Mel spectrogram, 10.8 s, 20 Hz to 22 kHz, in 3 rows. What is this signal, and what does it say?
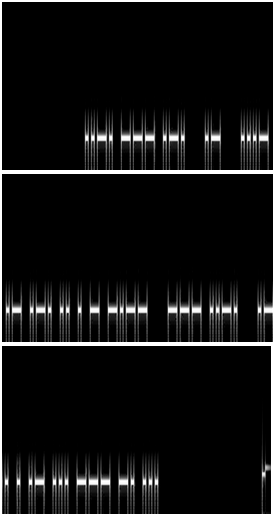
Morse code, heard as a keyed tone, about 30 wpm, 700 Hz. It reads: FOR A VARIETY OF REASONS
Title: Sets of 5 Words Encore 30wpm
